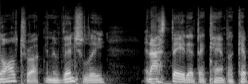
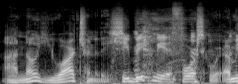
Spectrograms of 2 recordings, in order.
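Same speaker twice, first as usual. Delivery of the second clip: usual speaking voice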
